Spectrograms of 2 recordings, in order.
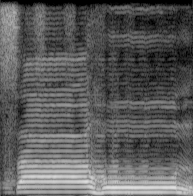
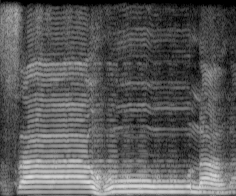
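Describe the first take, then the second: First: The word ends on the 'n' sound. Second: The word ends with a final 'a' vowel. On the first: The reader stops at this word. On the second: The reading continues without stopping.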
